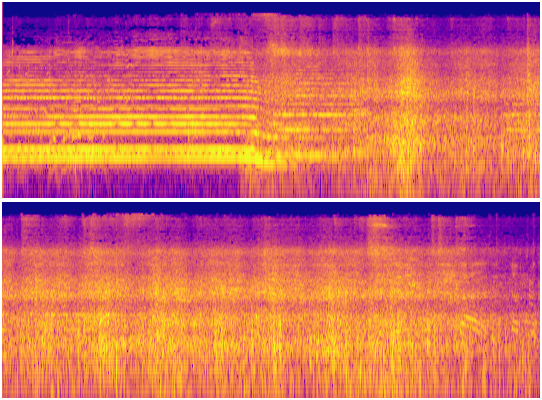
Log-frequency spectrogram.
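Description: A double-decker passenger train passing close by on the adjacent track: its horn sounds one long steady blast that drops in pitch about four seconds in and fades, followed by the continuous rumble and clatter of its coaches rolling past.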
